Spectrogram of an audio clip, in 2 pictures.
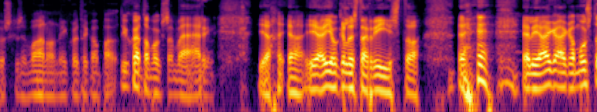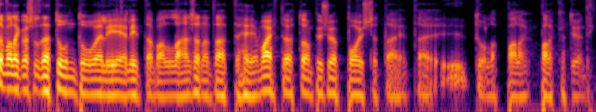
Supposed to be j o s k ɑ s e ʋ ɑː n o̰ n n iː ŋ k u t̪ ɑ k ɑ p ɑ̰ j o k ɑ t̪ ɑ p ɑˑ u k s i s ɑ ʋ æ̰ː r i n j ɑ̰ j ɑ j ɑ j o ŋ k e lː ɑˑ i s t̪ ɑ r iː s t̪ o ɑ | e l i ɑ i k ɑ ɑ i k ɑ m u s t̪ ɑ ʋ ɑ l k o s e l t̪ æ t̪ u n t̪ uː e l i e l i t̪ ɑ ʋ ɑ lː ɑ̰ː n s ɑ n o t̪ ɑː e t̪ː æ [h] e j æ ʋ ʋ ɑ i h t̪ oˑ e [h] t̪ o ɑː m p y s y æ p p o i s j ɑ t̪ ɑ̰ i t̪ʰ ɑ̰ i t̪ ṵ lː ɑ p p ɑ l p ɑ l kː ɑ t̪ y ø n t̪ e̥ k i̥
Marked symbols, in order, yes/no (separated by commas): yes, yes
